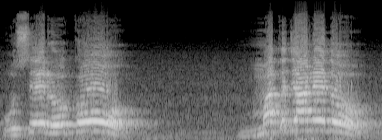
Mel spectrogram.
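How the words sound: The pause comes after 'roko', meaning stop him.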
